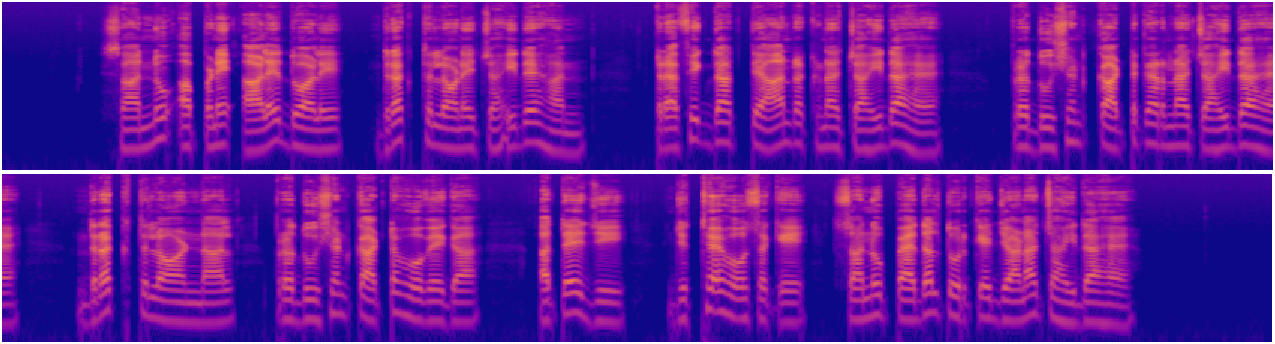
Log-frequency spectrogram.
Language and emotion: Punjabi, neutral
